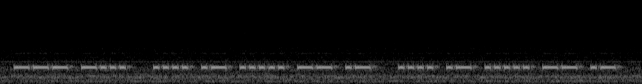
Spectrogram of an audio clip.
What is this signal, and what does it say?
Morse code, heard as a keyed tone, about 25 wpm, 800 Hz, with radio noise. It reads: OB HA5MA HA5MA
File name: CW / HA5MA RHOB HANG CW 2017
